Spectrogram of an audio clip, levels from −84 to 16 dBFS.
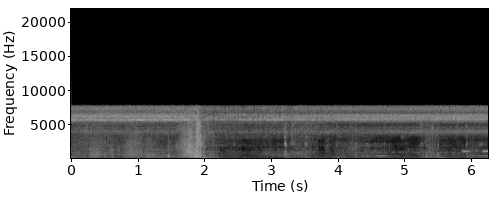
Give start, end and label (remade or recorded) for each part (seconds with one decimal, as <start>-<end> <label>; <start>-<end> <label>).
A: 0.0-2.0 recorded; 2.0-3.8 remade; 3.8-6.3 recorded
